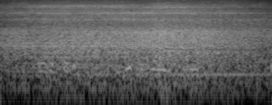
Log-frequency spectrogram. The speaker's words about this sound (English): Cars and motorcycles pull in and out of packed parking lots, and COG railway trains chug away off the mountaintop.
